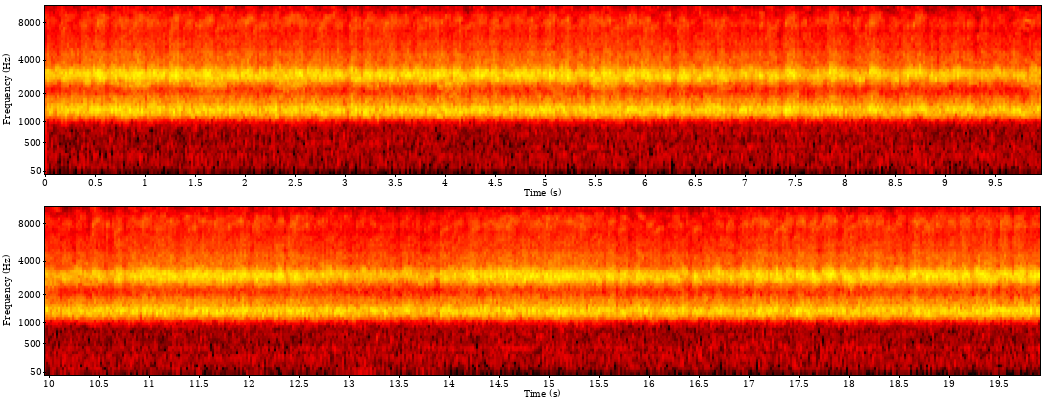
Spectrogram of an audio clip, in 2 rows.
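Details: Large chorus of frogs calling from rice field ridges in Kōnosu, Saitama Prefecture, Japan, late at night in early summer, TASCAM Portacapture X8 recording; a sustained, loud mass of quick repeated croaks with no pauses.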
